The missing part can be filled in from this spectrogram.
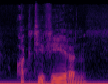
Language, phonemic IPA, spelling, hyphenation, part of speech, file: Dutch, /ɑktiˈveːrə(n)/, activeren, ac‧ti‧ve‧ren, verb, Nl-activeren.ogg
- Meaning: 1. to activate, put into action; render (more) active 2. to enable (to activate a function of an electronic or mechanical device)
